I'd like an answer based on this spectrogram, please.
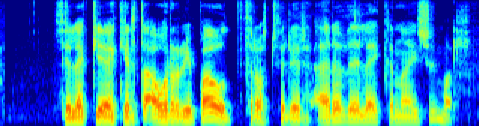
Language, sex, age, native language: Icelandic, male, 20-29, Icelandic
